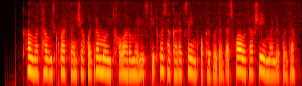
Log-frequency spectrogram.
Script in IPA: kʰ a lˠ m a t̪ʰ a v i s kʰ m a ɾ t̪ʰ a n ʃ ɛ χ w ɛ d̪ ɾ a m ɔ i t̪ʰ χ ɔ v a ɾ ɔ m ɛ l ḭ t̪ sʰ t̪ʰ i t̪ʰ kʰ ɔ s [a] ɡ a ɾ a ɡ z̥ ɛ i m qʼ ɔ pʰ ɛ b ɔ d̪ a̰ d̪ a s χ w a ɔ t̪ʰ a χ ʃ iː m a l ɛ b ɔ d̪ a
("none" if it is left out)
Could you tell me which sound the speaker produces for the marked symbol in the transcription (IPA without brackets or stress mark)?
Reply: a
